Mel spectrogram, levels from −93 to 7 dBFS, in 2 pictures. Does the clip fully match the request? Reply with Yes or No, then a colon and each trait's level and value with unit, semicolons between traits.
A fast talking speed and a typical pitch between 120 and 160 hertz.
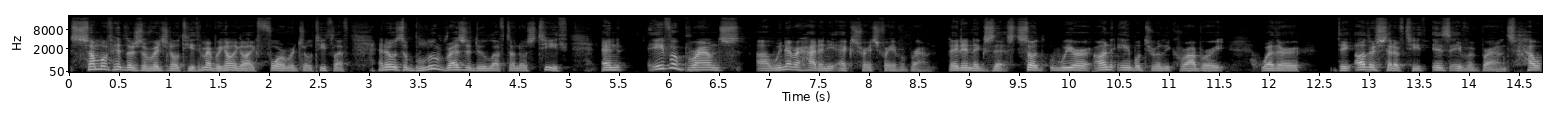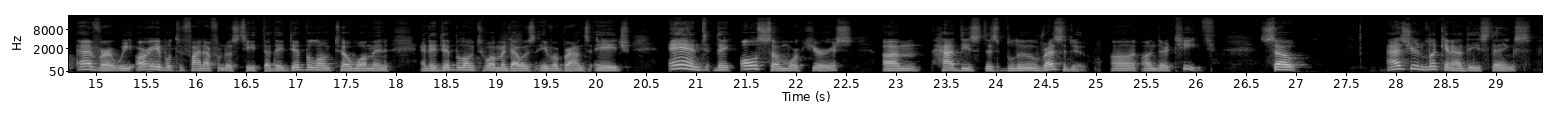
Yes: fast, 215 wpm; low, 135 Hz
